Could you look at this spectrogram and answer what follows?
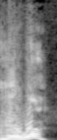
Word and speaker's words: Jehová: En el siglo XVI se muestra entonces Jehová, se pronuncia Jehová y significa diosa, destructora.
